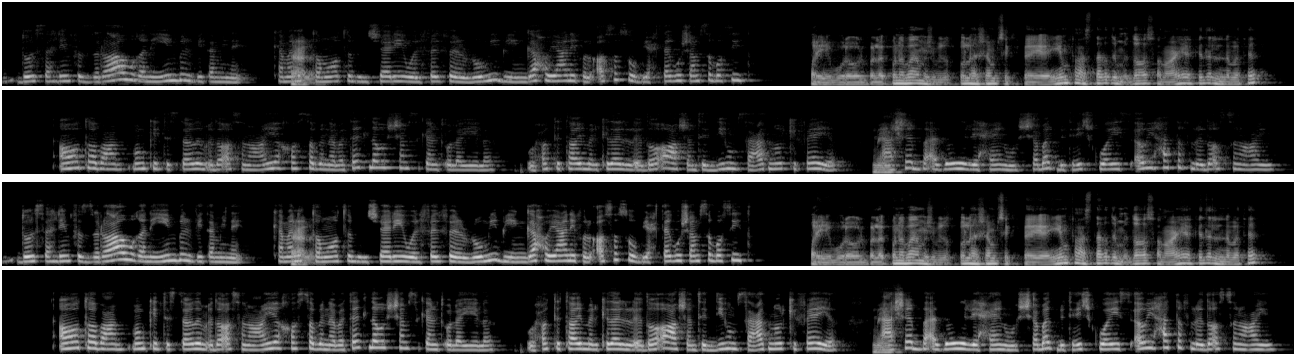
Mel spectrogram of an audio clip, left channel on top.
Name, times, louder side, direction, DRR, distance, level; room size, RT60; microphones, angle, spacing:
voice 1, 0.0-2.4 2.8-7.4 13.5-17.8 18.2-21.3 21.7-25.7, right 6 dB, 60° right, 0.5 m, -23 dB
voice 2, 8.1-12.6 21.6-21.9, right 1 dB, 15° right, 0.8 m, -26 dB
23.0 x 8.9 x 2.9 m
head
